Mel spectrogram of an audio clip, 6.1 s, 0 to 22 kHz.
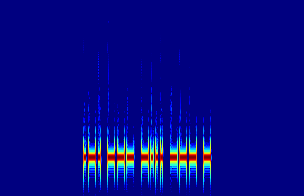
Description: Morse code, heard as a keyed tone, about 25 wpm, 700 Hz. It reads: ROBOT
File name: 5 Letter Words - First 3 Letters Given - 25wpm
